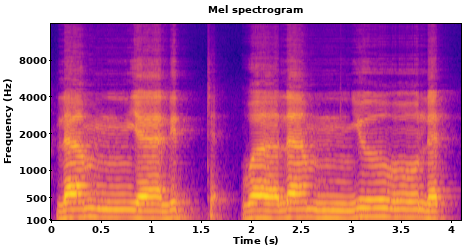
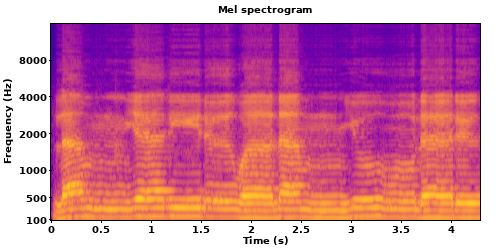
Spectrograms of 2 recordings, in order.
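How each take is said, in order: First: The voice brakes to a stop after yalid. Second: Yalid flows straight into wa without stopping. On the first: The speaker calls it wrong. "Tidak boleh ... ngerem itu" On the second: The speaker calls it right. "Sambungkan saja"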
